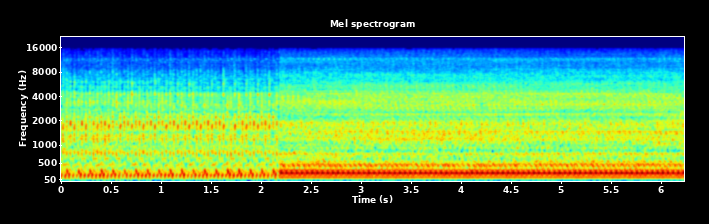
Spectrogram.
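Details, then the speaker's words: Yanmar 3GM30F marine diesel after gear case cover gasket replacement and reassembly: a rough couple of seconds catching, then a steady, even idle with a firm low hum; sounds healthy. "okay let's start it up and run it until the water is coming out so then we'll know that all that's good yep it should fire pretty normally"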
